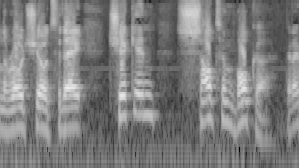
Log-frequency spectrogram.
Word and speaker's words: saltimbocca: joining us on the road show today Chicken Salt and boka did I pronounce that correctly yes you did not bad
